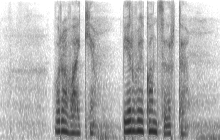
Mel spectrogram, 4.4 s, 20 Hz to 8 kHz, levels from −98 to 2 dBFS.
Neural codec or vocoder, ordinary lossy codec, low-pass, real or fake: none; none; none; real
